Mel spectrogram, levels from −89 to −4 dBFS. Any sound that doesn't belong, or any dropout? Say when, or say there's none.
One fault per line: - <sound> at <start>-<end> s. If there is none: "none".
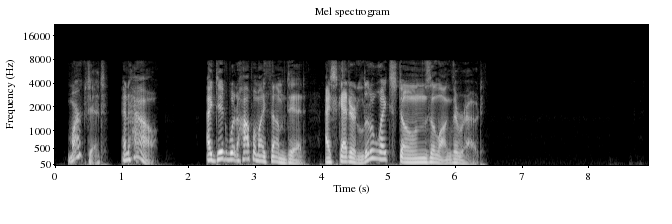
none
